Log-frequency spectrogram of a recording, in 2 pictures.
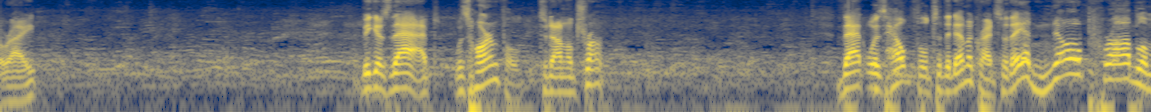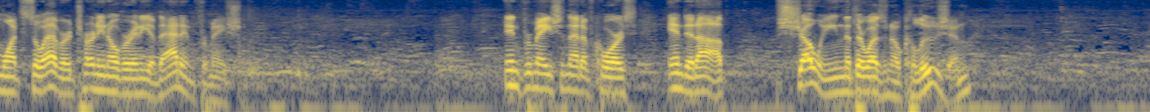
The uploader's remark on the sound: live at Scramblers Diner for the Friday Road Show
